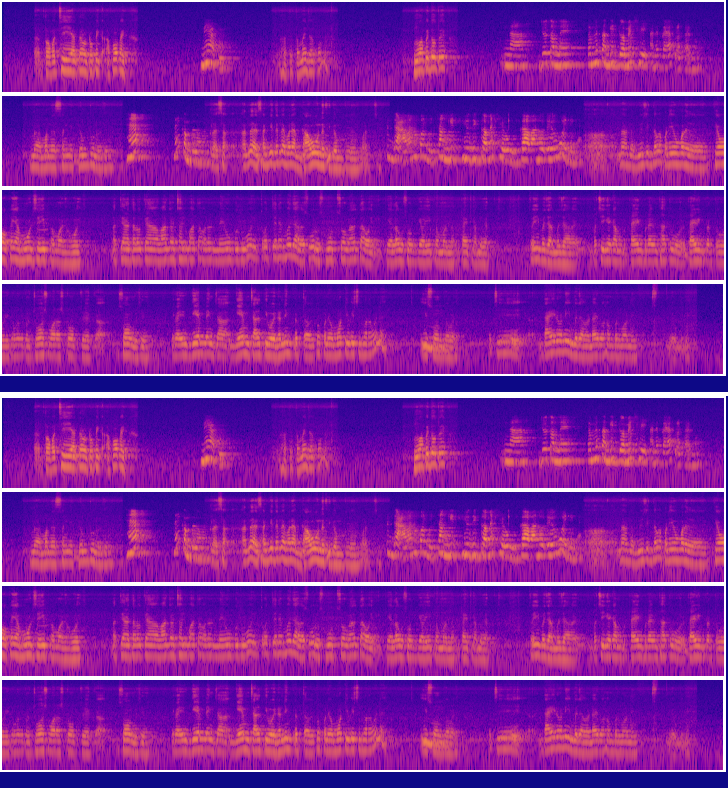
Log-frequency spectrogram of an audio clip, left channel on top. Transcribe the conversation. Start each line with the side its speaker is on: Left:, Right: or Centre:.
Left: તો પછી આદનો ટોપિક આપો કંઈક.
Right: મે આપું.
Left: હા તો તમે જ આપો ને, હું આપી દઉં તો એક.
Right: ના, જો તમને તમને સંગીત ગમે છે અને કયા પ્રકારનું?
Left: ના મને સંગીત ગમતું નથી.
Right: હે! નઈ ગમતો તમાને.
Left: એ એટલે સંગીત એટલે મને આમ ગાવવું નથી ગમતું, એમ વાત છે.
Right: પણ ગાવાનું કોણ બોલ સંગીત મ્યુઝિક ગમે છે એવું ગાવાનું એવું હોય ને.
Left: અ ના એટલે મ્યુઝિક ગમે પણ એવું મને કેવો કયા મૂડ છે એ પ્રમાણે હોય. અત્યારે ધારો કે આં વાદળછાયું વાતાવરણ ને એવું બધું હોય તો ત્યારે મજા આવે શુંર સ્મૂથ સો. હોય કે લવ સોંગ કેવાય એ પ્રમાણના ટાઈપ ના બધા તો એ બજા મજા આવે. પછી કંઈક આમ ટ્રાઈવિંગ પ્રાઈવિંગ થાતું હોય ટ્રાઈવિંગ કરતું હોય કે જોશ વરસ સ્ટોપ છે. સોંગ છે. ગેમ બેંગ ગેમ ચાલતી હોય રનિંગ કરતા હોય, તો પણ એવ મોટીવેશન વાળા હોયને
Right: હમ
Left: એ સોંગ ગમે. પછી ડાયરો ની મજા આવે, ડાયરો સાંભળવા ન એવું બધું.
